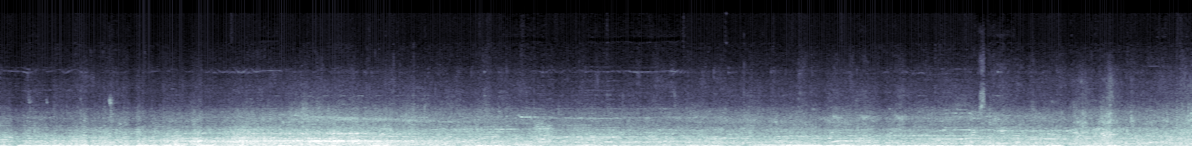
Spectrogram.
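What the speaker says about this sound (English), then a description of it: "as I started recording this, the monorail's coming" Disney monorail arriving at Epcot, a loud continuous rumble and rolling rail noise close by that fills the whole stretch.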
